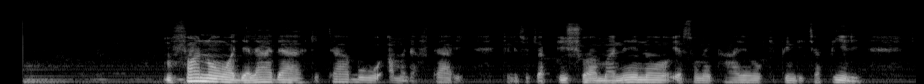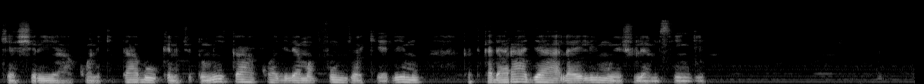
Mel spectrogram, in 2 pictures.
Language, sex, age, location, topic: Swahili, male, 25-35, Dar es Salaam, education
